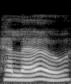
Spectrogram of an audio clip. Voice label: "Hello", Smooth Babe; Worms Armageddon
